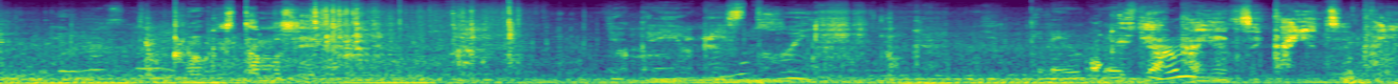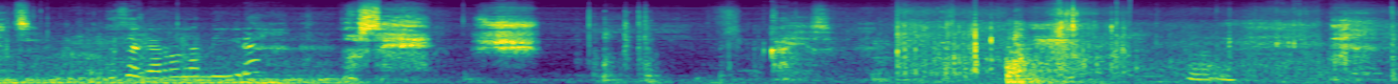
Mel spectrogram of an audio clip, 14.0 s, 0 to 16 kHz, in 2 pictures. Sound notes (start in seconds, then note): 9.5 vehicle door opens, closes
